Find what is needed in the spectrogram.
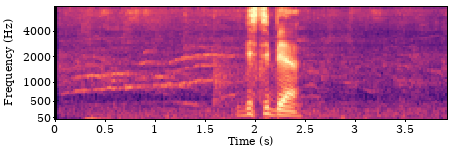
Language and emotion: Russian, angry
